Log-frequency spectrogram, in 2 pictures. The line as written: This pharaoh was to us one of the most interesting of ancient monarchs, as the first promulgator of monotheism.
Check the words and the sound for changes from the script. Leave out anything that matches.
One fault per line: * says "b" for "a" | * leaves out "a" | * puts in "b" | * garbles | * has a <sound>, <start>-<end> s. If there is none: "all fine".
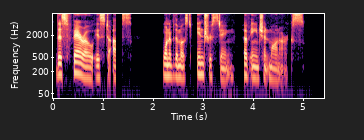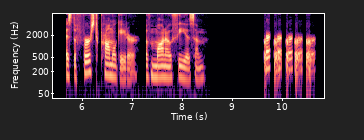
* says "is" for "was"
* has a dropout, 1.2-1.4 s
* has a laugh, 9.6-10.7 s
